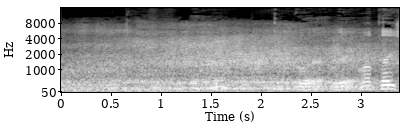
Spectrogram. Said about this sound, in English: I'm sitting outside and some planes are flying over, and I apologize if it's disturbing you.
